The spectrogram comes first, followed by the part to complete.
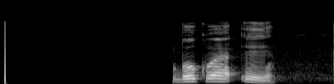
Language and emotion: Russian, neutral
